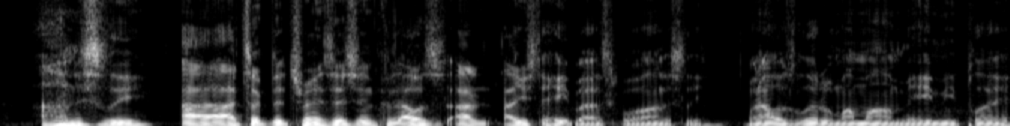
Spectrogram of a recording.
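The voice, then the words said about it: New York accent. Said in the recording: “two contrasting voice styles ... the pride of Long Island here ... then you've got the New York”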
